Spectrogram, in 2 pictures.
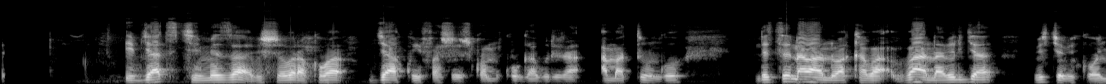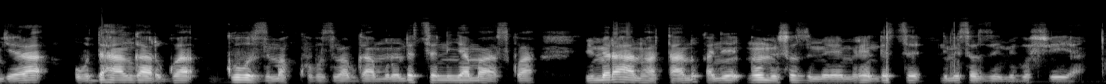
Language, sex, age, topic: Kinyarwanda, male, 18-24, health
